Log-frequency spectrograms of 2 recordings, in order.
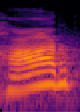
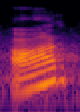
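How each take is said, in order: First: The word starts with an h sound. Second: The word starts with a vowel, no h. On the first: The speaker calls it wrong. "इसी शब्द का यदि उच्चारण आप गलत करते हैं" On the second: The speaker calls it right. "जब आप इसका सही उच्चारण करेंगे"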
